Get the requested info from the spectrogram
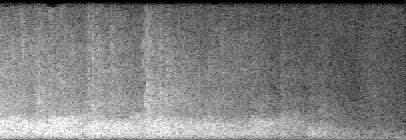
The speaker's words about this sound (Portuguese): Podemos dar uma salva de palmas aí pela palavra de Deus, transformação que ela faz nas vidas.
